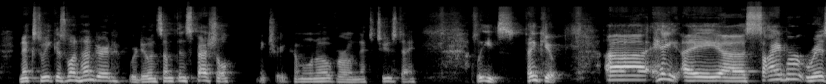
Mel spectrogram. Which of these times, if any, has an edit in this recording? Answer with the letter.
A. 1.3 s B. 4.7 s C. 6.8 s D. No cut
B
